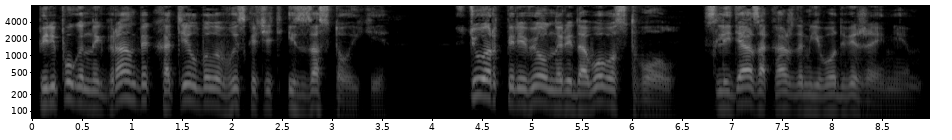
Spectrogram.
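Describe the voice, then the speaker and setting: A man giving dramatic, expressive narration of a thriller audiobook. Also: medium pitch, normal speed. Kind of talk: scripted narration.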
